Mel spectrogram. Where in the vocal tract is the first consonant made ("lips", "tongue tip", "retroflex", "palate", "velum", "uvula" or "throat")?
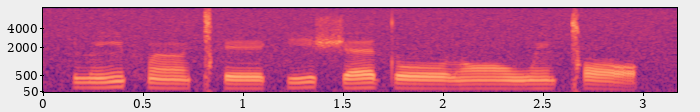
tongue tip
